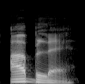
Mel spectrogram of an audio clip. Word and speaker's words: hablé: So the stressed syllable is a, as in habla, but the second syllable sounds like le instead of la. So hablé, hablen, and hables.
